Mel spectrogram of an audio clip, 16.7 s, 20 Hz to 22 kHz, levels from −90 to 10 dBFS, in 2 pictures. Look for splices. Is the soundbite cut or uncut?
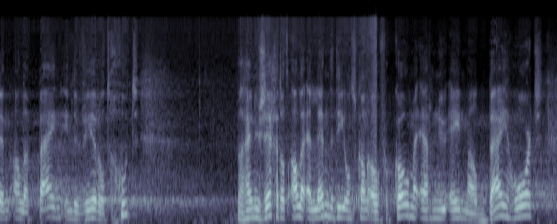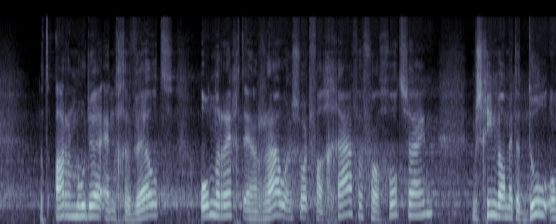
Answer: uncut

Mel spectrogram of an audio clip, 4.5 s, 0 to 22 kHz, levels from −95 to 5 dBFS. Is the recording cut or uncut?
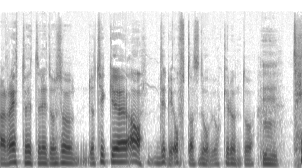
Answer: cut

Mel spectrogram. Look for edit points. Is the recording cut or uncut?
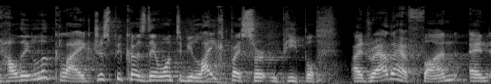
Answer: cut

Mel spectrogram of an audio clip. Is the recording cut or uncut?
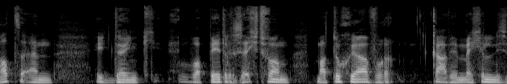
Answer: cut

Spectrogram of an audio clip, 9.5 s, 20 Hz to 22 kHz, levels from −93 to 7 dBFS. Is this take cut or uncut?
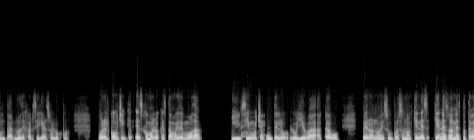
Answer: uncut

